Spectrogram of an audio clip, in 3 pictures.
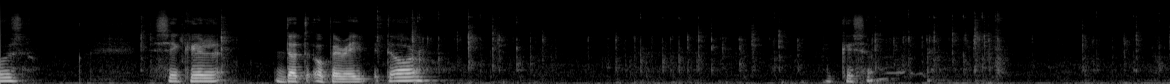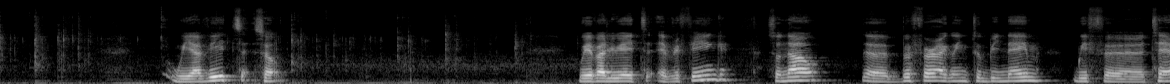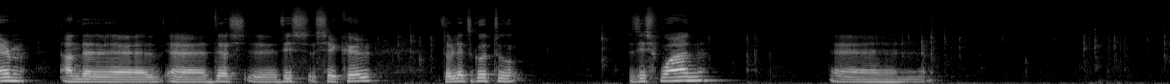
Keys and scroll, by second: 2.3 Return, 3.7-5.3 typing, 6.4 f, 7.4 alt+w, 8.0 n, 9.3-10.5 typing, 11.4 alt+s, 11.8 Return, 12.0-13.5 typing, 14.8-16.3 typing, 27.7 ctrl+e, 29.5 Return, 31.0 Down.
